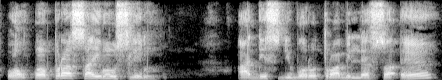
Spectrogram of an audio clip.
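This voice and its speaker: A man's voice: a little high, lively intonation, moderate pace, a little mellow. A man reading out religious texts in a live online debate, insisting and repeating rhetorical questions.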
